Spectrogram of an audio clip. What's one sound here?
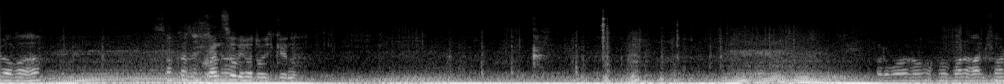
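A car engine revs up and then settles.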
